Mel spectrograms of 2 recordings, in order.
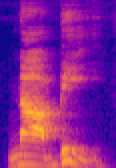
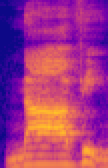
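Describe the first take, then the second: First: The middle consonant is a B sound. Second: The middle consonant is a V sound. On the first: This is how some other people say it. "some people say Nabi" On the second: "the bet that does not have the Degesh Lin in it would be pronounced uh, as a V"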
